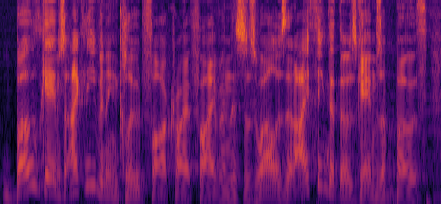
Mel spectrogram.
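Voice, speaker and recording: A man's voice: mid-range voice, sing-song, a little fast, pushed and bright, soft background music. A man chatting casually about games, rambling with many restarts and fillers, blunt and profane. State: hiccuping. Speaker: gaming channel host. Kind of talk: casual rambling game commentary.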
